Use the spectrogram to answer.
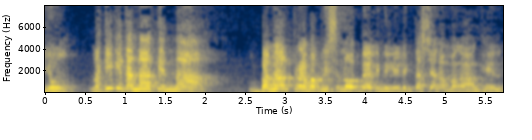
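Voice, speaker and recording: An animated man in a raised, projected voice with lively intonation and audible room echo. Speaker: pastor. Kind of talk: sermon. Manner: animated, raising voice.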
